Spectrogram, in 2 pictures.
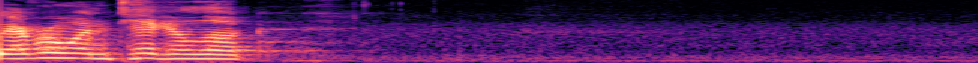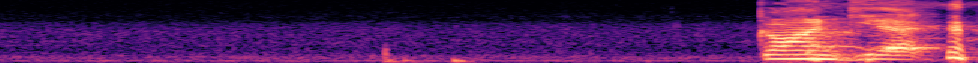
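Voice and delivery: bent over tying a shoe; bending to tie shoe. Real, not acted. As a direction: talk while leaning down to the laces. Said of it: "Hold on, I gotta tie my shoe".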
